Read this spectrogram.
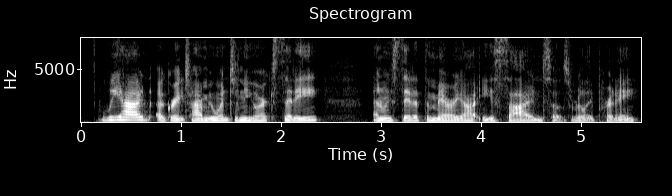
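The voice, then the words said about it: Raspy, partly lost voice. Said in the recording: “I sound a little raspy today ... I still lost my voice a little bit”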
